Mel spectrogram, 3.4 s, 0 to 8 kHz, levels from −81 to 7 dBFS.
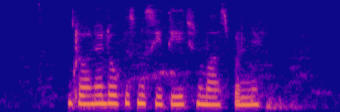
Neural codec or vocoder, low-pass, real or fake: none; 7.2 kHz; real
